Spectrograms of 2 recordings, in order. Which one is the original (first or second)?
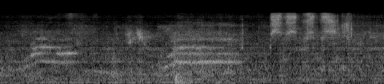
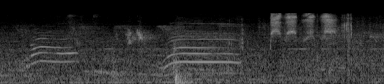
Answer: second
